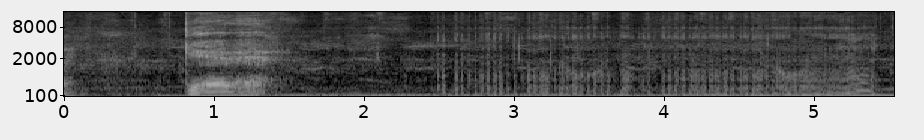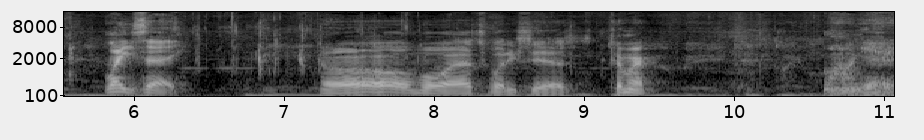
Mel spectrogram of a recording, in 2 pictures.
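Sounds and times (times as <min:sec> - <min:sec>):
small dog growling: 0:02.3 - 0:05.6.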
